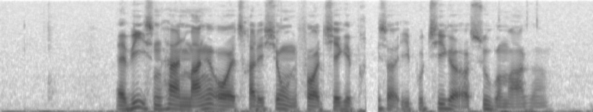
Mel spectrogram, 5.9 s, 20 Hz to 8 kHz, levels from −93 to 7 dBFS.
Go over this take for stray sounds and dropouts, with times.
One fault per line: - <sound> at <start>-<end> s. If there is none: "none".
- dropout at 3.7-3.8 s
